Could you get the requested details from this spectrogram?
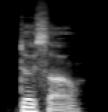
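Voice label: "docile", Australian English; pronunciations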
